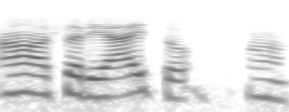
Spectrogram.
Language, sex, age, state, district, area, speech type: Kannada, female, 30-45, Karnataka, Mandya, urban, conversation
